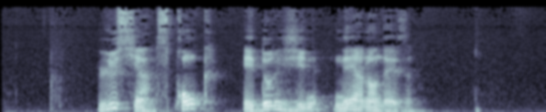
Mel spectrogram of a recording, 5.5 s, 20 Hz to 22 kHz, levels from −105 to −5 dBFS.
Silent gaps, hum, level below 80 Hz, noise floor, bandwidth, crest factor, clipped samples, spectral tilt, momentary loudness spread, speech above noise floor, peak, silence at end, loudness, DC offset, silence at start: none; none; -44 dBFS; -59 dBFS; 17 kHz; 20 dB; under 0.1%; -4.5 dB/octave; 9 LU; 40 dB; -2 dBFS; 0.65 s; -19 LUFS; under 0.1%; 1 s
